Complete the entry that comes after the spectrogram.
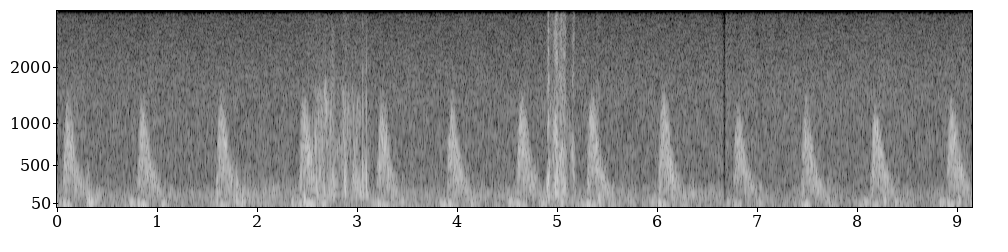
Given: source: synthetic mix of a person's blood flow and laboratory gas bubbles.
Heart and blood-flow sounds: Doppler ultrasound of blood flow; subclavian vein
2.47-3.13 s: bubbles
4.87-5.20 s: bubbles
5.38-5.43 s: bubbles
From the record:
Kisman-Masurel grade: 223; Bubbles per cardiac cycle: several, 3 to 8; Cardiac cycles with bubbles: 10 to 50%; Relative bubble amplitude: loud (0.450 to 0.775); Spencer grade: 2 (many but less than half of the cardiac periods contain bubble signals, singularly or in groups); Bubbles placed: anywhere in the cardiac cycle

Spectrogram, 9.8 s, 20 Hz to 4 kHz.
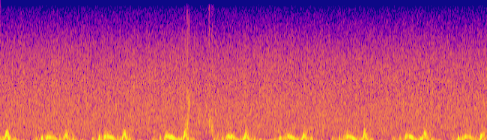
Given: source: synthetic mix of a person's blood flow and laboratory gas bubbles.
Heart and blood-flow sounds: Doppler ultrasound of blood flow; precordium
3.71-3.83 s: bubbles
3.95-4.00 s: bubbles
4.12-4.35 s: bubbles
From the record:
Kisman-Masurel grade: 212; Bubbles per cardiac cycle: several, 3 to 8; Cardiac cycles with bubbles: 1 to 10%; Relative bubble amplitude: moderate (0.250 to 0.450); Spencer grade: 1 (occasional bubble signal discernible with the cardiac motion signal, with majority of cardiac periods free of bubbles); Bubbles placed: anywhere in the cardiac cycle

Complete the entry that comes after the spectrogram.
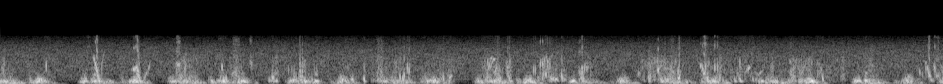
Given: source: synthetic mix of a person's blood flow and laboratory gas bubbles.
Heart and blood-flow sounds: Doppler ultrasound of blood flow; precordium
0.43-0.50 s: bubbles
0.80-1.05 s: bubbles
1.29-1.53 s: bubbles
1.74-2.03 s: bubbles
2.18-2.46 s: bubbles
2.49-2.54 s: bubbles
2.66-2.81 s: bubbles
2.85-3.23 s: bubbles
3.37-3.58 s: bubbles
3.61-4.13 s: bubbles
4.22-4.55 s: bubbles
4.81-5.15 s: bubbles
5.27-5.71 s: bubbles
5.77-5.94 s: bubbles
6.36-6.84 s: bubbles
6.98-7.67 s: bubbles
7.87-8.13 s: bubbles
8.16-8.27 s: bubbles
8.56-8.71 s: bubbles
9.17-9.44 s: bubbles
From the record:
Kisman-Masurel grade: 242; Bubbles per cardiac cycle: several, 3 to 8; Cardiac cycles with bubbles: 100%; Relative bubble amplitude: moderate (0.250 to 0.450); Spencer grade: 3 (all of the cardiac periods contain showers or single bubble signals, but not dominating or overriding the cardiac motion signals); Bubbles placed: anywhere in the cardiac cycle

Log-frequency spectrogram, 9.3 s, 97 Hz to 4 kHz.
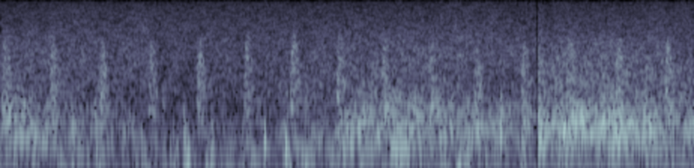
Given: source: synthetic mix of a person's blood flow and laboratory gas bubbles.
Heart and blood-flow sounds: Doppler ultrasound of blood flow; subclavian vein
3.48-3.56 s: bubbles
3.75-3.85 s: bubbles
6.60-6.72 s: bubbles
From the record:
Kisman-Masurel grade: 123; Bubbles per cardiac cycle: 1 to 2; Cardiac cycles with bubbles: 10 to 50%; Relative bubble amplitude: loud (0.450 to 0.775); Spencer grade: 2 (many but less than half of the cardiac periods contain bubble signals, singularly or in groups); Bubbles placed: anywhere in the cardiac cycle

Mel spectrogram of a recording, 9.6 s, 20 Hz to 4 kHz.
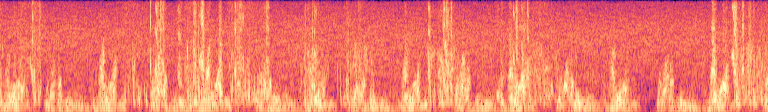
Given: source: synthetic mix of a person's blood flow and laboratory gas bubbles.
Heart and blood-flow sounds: Doppler ultrasound of blood flow; precordium
0.00-0.07 s: bubbles
0.20-0.54 s: bubbles
1.53-2.12 s: bubbles
2.21-2.66 s: bubbles
2.84-3.43 s: bubbles
3.79-4.12 s: bubbles
4.20-4.71 s: bubbles
5.33-5.76 s: bubbles
6.20-6.34 s: bubbles
6.38-7.00 s: bubbles
7.07-7.23 s: bubbles
9.14-9.61 s: bubbles
From the record:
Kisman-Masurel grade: 332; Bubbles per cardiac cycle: rolling drumbeat, 9 or more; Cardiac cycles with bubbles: 50 to 99%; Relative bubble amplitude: moderate (0.250 to 0.450); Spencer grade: 3 (all of the cardiac periods contain showers or single bubble signals, but not dominating or overriding the cardiac motion signals); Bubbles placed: anywhere in the cardiac cycle

